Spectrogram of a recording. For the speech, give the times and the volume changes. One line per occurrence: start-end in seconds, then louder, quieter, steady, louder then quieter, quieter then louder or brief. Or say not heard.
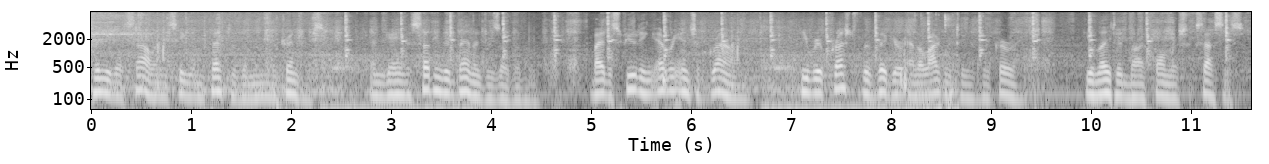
0.0-11.5 steady.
